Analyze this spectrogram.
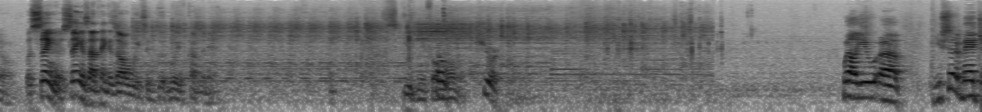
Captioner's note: phone ringing. Excuse me for a moment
